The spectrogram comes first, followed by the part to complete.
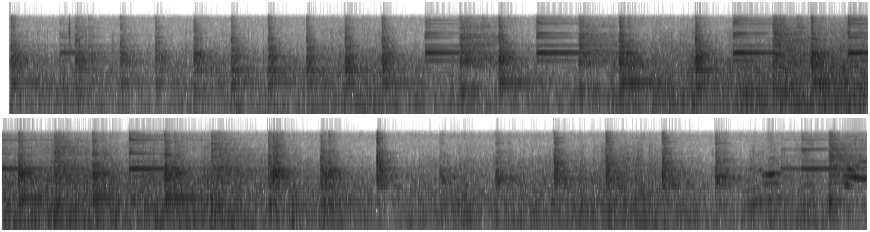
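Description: Scrap metal played as percussion in a live jam: fast, steady beating of about five strikes a second, some pieces ringing briefly at clear pitches.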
